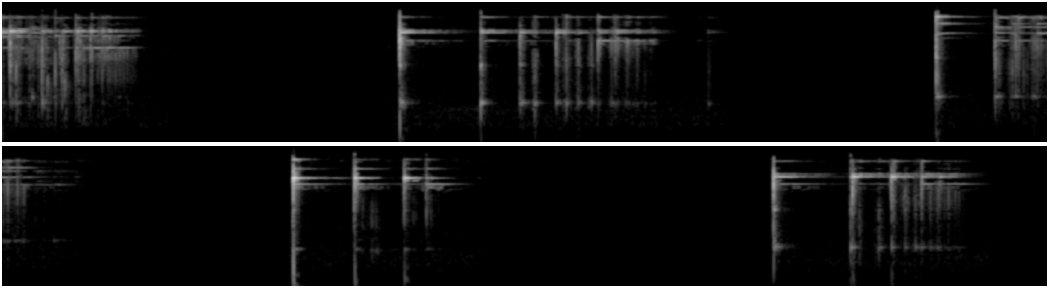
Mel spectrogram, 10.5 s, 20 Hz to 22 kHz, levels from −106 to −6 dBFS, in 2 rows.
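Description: No technical faults are audible.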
